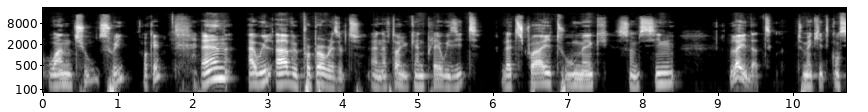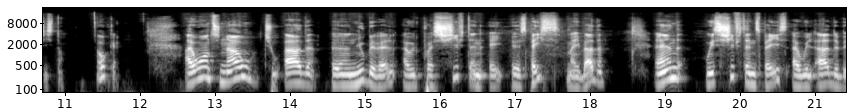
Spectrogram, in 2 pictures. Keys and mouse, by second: 9.1-14.9 middle drag.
